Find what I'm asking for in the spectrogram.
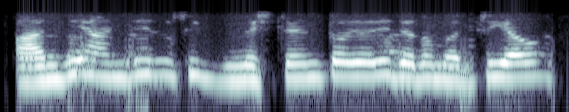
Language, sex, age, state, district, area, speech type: Punjabi, male, 18-30, Punjab, Ludhiana, urban, conversation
